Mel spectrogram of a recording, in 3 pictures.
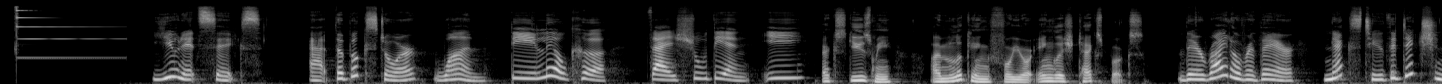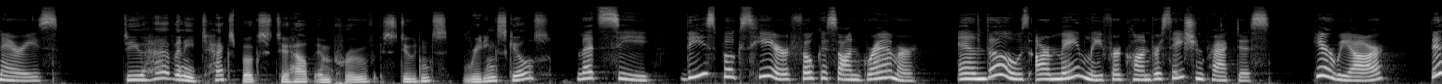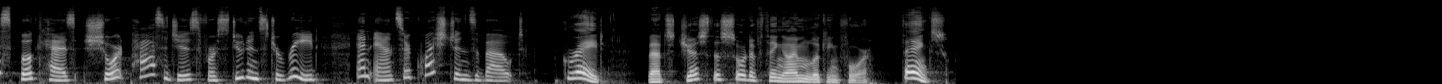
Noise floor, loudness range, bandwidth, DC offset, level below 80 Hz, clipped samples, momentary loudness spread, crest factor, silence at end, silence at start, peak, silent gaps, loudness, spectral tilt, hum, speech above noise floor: -67 dBFS; 5 LU; 16 kHz; under 0.1%; -50 dBFS; under 0.1%; 10 LU; 18 dB; 5 s; 0.15 s; -2 dBFS; none; -18 LUFS; -5.5 dB/octave; none; 49 dB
